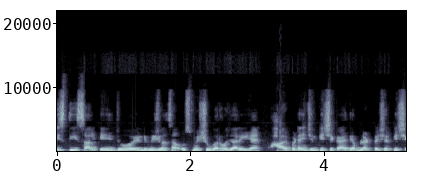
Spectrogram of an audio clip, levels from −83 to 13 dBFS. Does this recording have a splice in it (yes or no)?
yes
